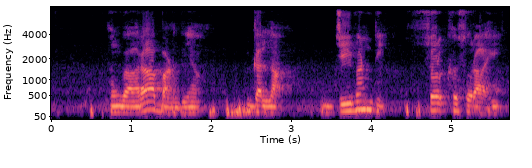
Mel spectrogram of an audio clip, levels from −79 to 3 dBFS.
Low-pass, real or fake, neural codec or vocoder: 7.2 kHz; real; none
